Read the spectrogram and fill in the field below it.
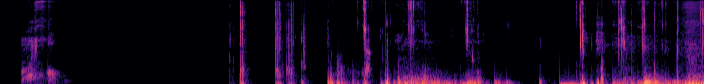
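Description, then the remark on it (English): Someone takes a sip of a hoppy beer: a brief wet slurp, then a run of swallowing gulps and moist mouth clicks, with no talking. “I'll allow you to have the first sip.”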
